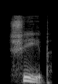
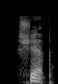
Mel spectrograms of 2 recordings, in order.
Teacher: These two words are often confused by non-native speakers because their vowel sounds are so similar. Sheep has a longer e sound while ship has a short I sound.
